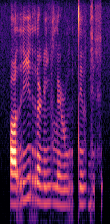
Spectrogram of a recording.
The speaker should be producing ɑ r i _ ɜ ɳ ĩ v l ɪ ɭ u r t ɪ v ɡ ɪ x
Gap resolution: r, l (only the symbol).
r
